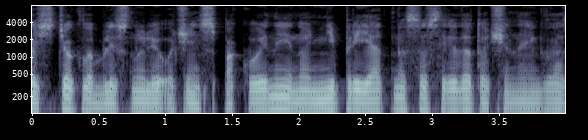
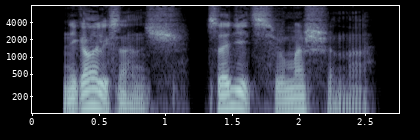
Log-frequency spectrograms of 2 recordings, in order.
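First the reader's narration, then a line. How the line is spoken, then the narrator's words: Quiet. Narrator (Russian): сказал он негромко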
